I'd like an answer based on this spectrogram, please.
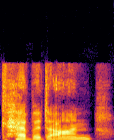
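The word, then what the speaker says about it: Kevadon: was a drug called Kevon which sounds like the word abdon which is a portal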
